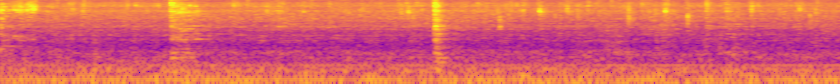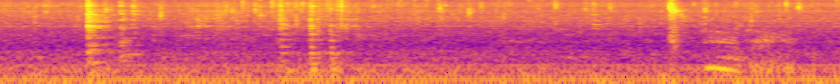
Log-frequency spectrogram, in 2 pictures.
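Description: Eggplant slices fry in a pan with a low, continuous sizzle, broken now and then by faint clicks and scrapes of a utensil, heard close but quiet.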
